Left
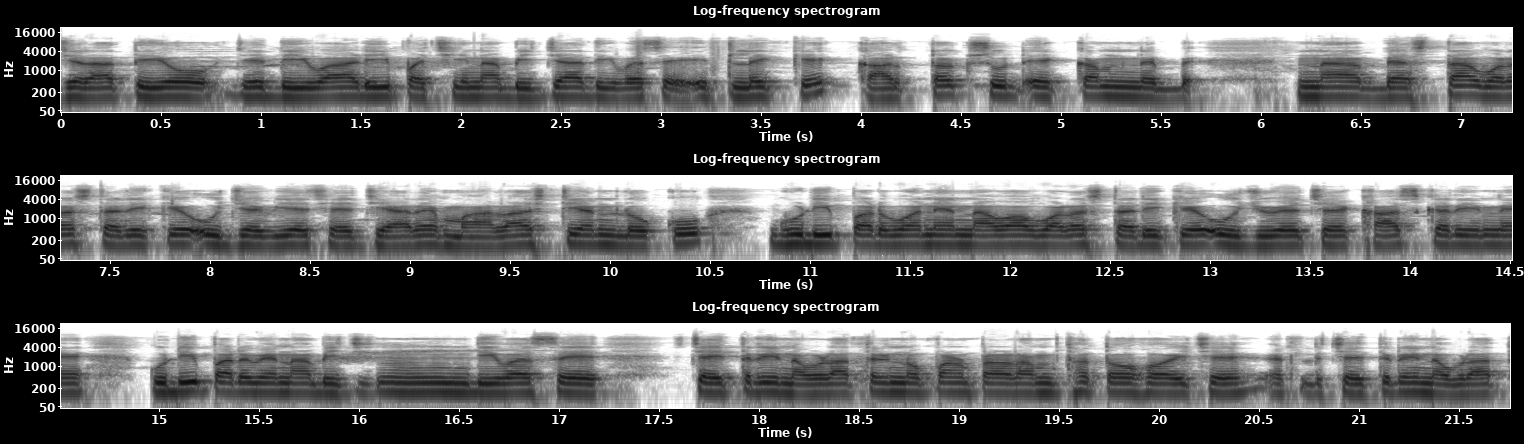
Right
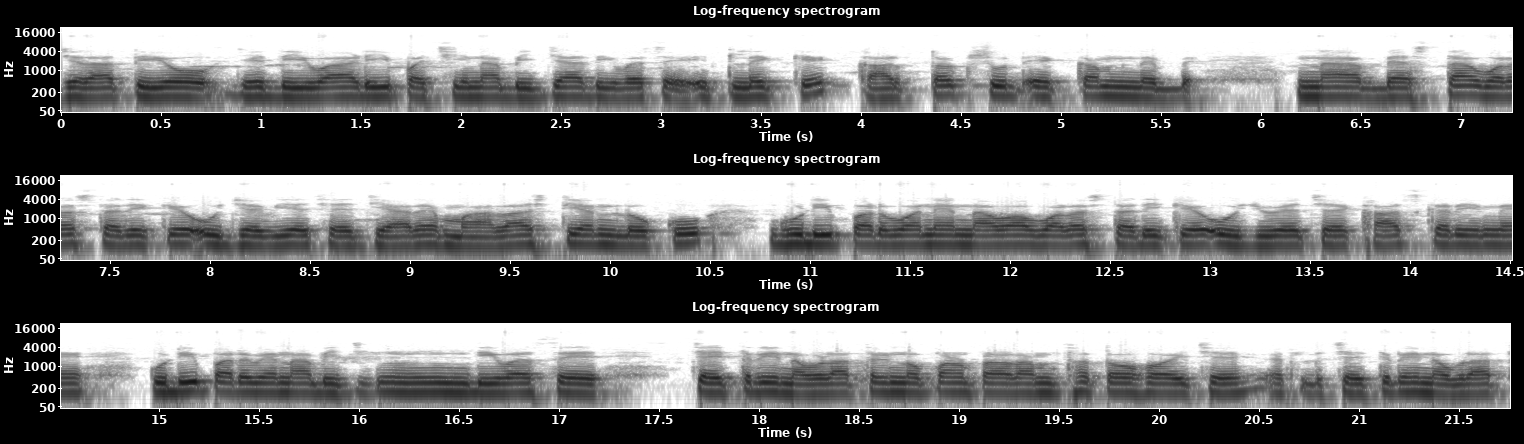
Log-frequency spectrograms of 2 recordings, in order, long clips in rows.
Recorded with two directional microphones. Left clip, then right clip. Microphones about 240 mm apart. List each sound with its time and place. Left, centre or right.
0.0 s speech: left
